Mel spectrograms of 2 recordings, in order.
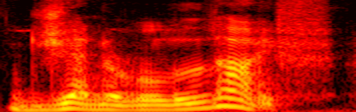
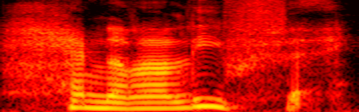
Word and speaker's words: Generalife: because it's spelt General Life, but it's the Generalife.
